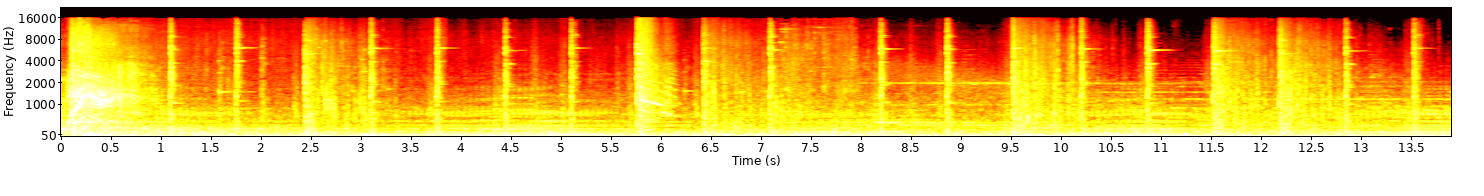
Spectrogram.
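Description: A pickaxe strikes rock again and again with sharp cracks.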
